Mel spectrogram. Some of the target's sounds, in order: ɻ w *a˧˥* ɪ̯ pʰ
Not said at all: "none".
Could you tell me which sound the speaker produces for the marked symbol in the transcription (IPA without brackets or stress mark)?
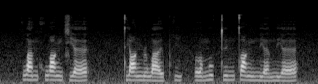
a˧˥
